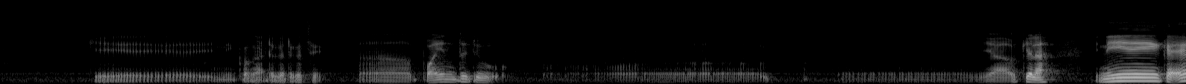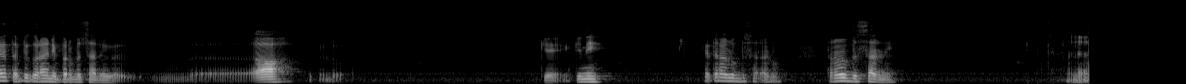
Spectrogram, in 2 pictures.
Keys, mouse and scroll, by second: 0.6-1.1 scroll up 1, 1.2 click, 2.6 click, 4.6 scroll down 4, 4.8 middle click, 5.1-5.5 scroll up 3, 5.3 middle click, 5.6 middle click, 6.4 scroll down 2, 6.6 middle click, 7.0 middle click, 7.3 middle click, 7.7 middle click, 8.6 middle click, 9.4 middle click, 9.7-10.1 scroll up 1, 10.1 `, 10.7 Tab, 10.9 middle click, 11.5 KP_7, 12.1 click, 12.7 s, 14.5 click, 16.0 s, 16.7 Tab, 16.8 middle click, 17.2 scroll up 1, 17.4 shift+middle click, 17.8 ctrl+z, 18.4 ctrl+z, 18.6 s, 20.4 click, 21.2 s, 22.6 Tab, 22.9 middle click, 23.2 shift+middle click.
